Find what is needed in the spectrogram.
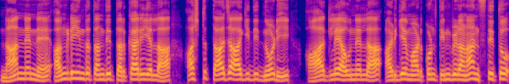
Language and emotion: Kannada, happy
